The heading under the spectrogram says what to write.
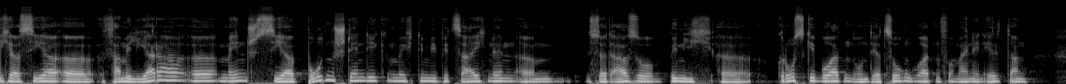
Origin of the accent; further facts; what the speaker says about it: Wolnzach, Bavaria, Germany; also born or lived in Pfaffenhofen an der Ilm; Geboren bin ich in Pfaffenhofen an der Ilm, also das ist die Kreisstadt, das ist der Landkreis Pfaffenhofen, und wohne schon immer in Wolnzach bzw. in Geroldshausen, das ist ein kleiner Ortsteil, ein kleines Dorf von Wolnzach.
